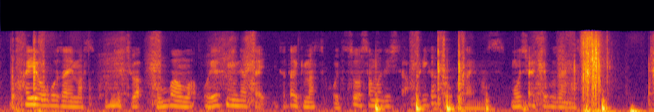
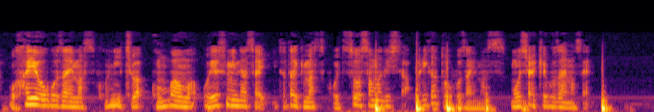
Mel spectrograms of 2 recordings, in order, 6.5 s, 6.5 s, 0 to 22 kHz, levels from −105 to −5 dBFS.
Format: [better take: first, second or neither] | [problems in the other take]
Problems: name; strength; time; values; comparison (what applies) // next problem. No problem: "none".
second | background sound (Writing); 1 dB above the speech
